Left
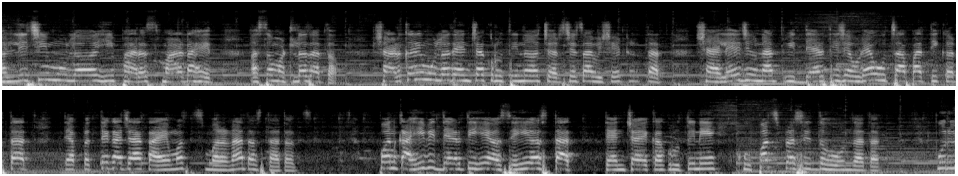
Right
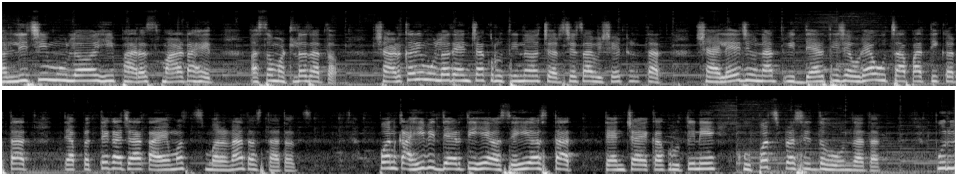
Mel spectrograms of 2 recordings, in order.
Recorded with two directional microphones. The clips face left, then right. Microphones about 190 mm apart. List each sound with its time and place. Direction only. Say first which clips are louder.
0.0 s a woman's voice: right 9 dB; 60° right (ahead or behind); by 6.6 s 85° right
7.0 s a woman's voice: right 6 dB; 60° right (ahead or behind)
